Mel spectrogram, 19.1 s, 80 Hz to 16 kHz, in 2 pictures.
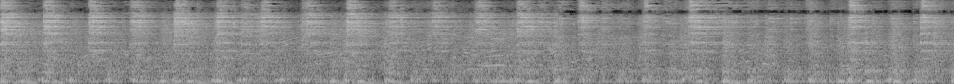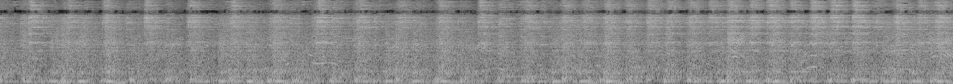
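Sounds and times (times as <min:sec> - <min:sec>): rhythmic percussion: 0:00.0 - 0:19.0.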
